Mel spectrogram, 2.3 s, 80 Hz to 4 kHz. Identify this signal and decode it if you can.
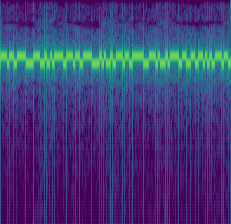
RTTY, about 45.45 baud. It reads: ONE OF THEIR
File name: fsk170 / battleships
